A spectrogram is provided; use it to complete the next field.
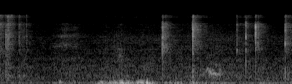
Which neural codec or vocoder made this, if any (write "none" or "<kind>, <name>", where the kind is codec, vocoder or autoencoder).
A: vocoder, Vocos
